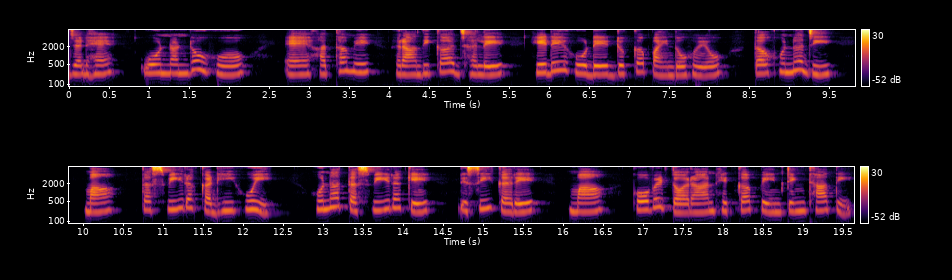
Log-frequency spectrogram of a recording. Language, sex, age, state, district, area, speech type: Sindhi, female, 30-45, Uttar Pradesh, Lucknow, urban, spontaneous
